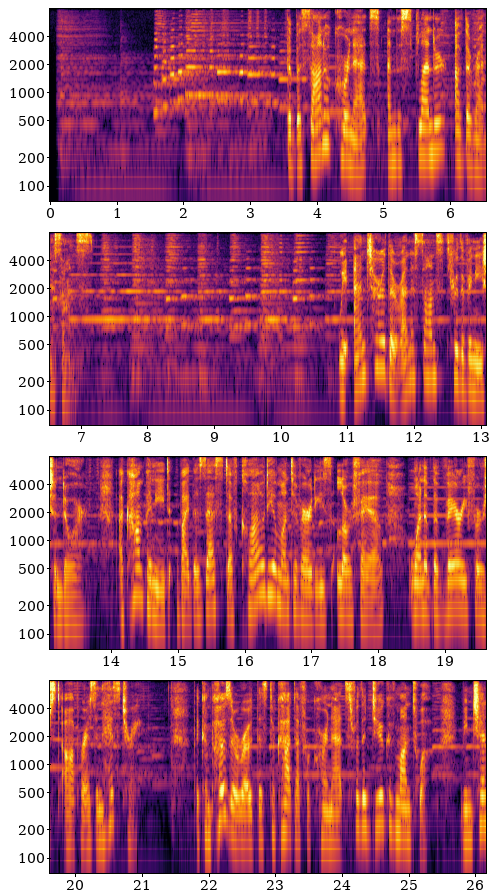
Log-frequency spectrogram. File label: audioguia english; delamusica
